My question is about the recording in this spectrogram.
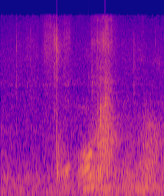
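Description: Mostly a man's voice speaking briefly in French, preceded by a single short click. The click is too faint and brief to name its source.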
